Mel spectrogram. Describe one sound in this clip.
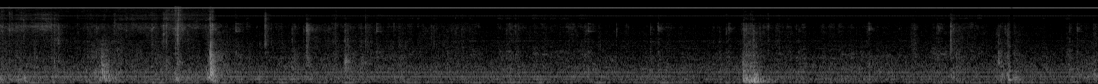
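Plastic containers knock and clatter now and then.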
